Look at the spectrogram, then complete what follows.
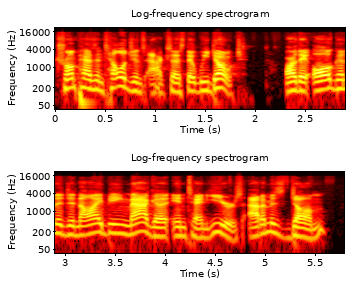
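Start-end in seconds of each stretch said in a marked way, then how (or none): none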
